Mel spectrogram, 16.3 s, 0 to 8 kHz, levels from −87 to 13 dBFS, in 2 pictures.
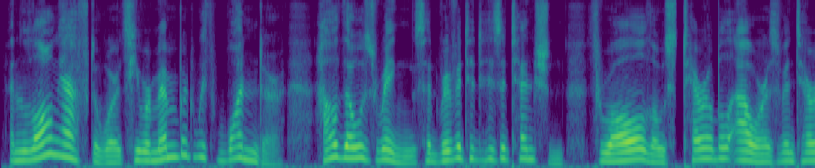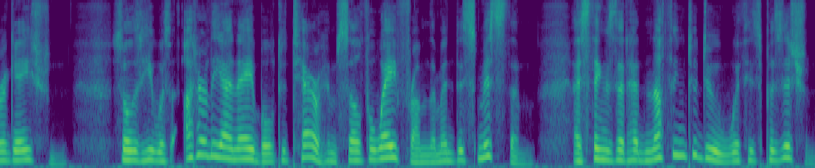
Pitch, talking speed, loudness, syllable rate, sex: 160 Hz, 170 wpm, -18 LUFS, 5.1 syllables/s, male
